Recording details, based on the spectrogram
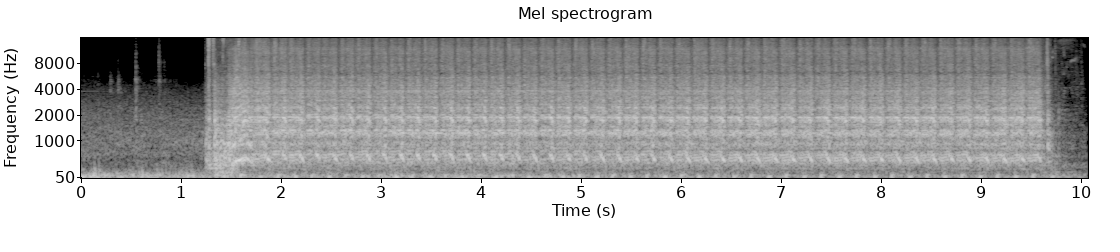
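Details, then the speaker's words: Power King 2417 lawn tractor with starter and fuel filter fitted, weak battery: steady cranking about three turns a second for eight seconds, never catching; no spark because the ignition switch was grounding the coil kill wire. "try to crank it I wasn't running good it would get a little bit of fire but that was it figured out that the ignition switch was killing the coil wire"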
